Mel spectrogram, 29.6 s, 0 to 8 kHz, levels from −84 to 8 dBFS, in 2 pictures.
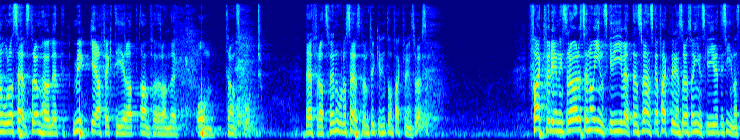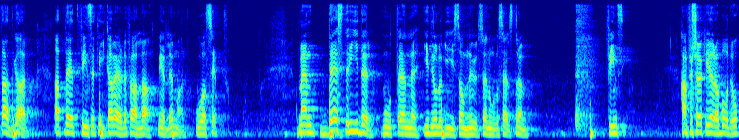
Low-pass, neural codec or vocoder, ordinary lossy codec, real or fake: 7.2 kHz; none; none; real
